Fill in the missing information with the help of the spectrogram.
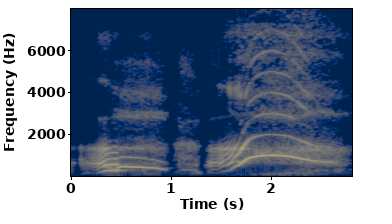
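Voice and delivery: loud, high drawn-out gasping; hammed-up rapturous gasp; exaggerated gasps. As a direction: gasp hugely at your own thought. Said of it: "That's me thinking about how tight".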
